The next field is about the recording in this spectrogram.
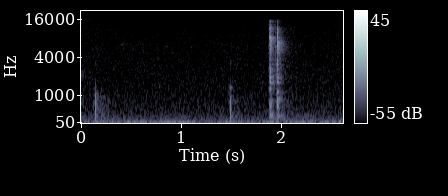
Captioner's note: click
